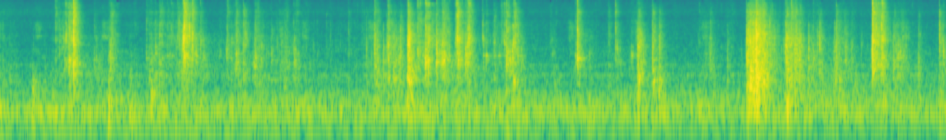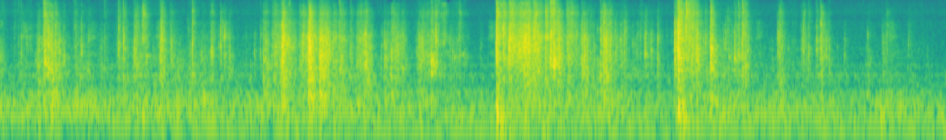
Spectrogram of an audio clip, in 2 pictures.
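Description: Ragdoll kittens scampering and pouncing on a sheet of brown kraft paper, the paper crackling and rustling in irregular bursts.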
